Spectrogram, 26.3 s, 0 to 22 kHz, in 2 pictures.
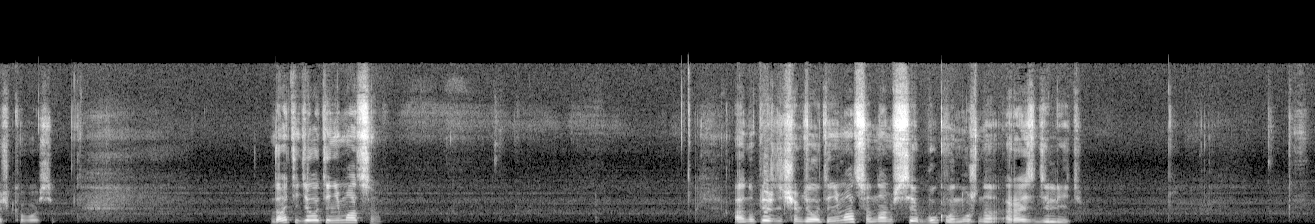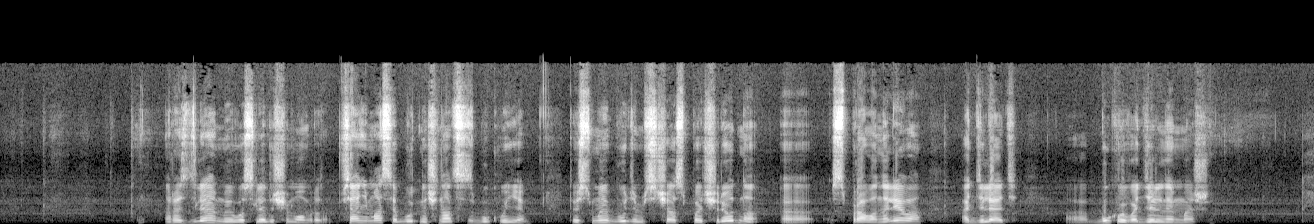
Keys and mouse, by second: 3.3-5.5 drag, 9.7 Tab, 11.8 KP_1.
